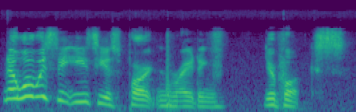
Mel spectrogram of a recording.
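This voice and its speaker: Woman radio host, lowish voice, lively pitch, encouraging, dry close sound. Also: moderate pace, no room sound. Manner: encouraging, many listening sounds. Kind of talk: casual interview chat.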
